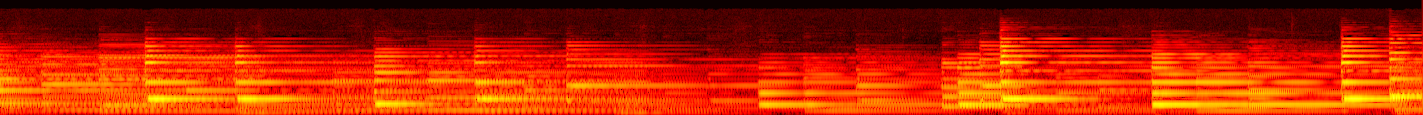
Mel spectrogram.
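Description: Background piano music, notes struck about once or twice a second and left to ring.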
